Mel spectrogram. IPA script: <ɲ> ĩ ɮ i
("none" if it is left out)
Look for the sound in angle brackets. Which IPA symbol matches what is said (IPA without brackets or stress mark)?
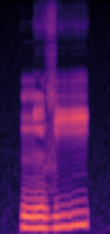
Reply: ɲ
